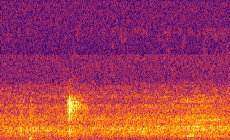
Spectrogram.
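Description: Near silence broken by two faint, short clicks about half a second apart, from a computer mouse.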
